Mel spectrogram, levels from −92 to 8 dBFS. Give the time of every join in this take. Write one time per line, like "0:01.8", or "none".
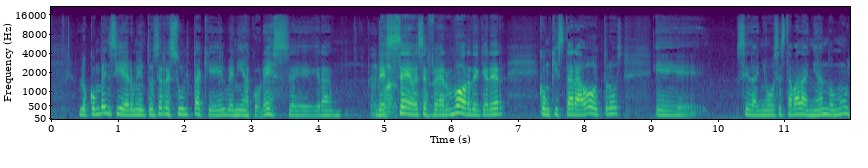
0:07.3
0:09.0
